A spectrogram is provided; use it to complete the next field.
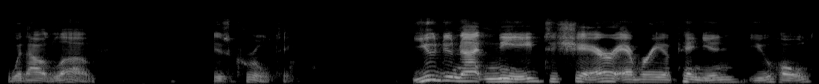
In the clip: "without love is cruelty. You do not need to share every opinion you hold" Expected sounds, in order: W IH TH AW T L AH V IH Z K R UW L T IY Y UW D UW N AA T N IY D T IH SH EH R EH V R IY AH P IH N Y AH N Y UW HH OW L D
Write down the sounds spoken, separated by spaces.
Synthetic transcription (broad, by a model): W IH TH AW T L AH V IH Z K R UW L T IY Y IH D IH N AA T N IY D T IH SH EH R EH V R IY AH P IH N Y AH N Y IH HH OW L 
